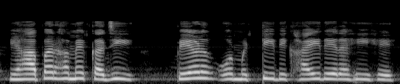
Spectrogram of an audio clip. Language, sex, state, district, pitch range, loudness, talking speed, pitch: Hindi, female, Madhya Pradesh, Bhopal, 235-260 Hz, -16 LUFS, 165 wpm, 240 Hz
